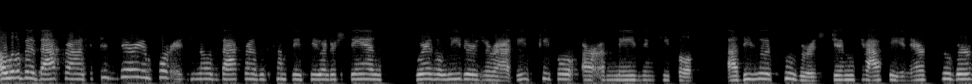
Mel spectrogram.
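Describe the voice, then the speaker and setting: A woman's fairly high voice at a very fast pace with ordinary pitch variation. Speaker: network marketing distributor. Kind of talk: webinar presentation. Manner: animated.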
